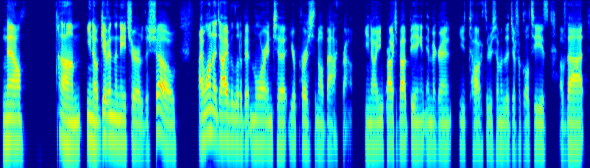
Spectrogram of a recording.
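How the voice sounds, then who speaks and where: Male podcast host, gravelly with a dry, close sound, rambling thoughtful questions. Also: medium pitch, flat delivery, normal speed, fairly bright tone, dry recording. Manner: rambling, thoughtful, many fillers and restarts. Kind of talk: interview podcast.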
